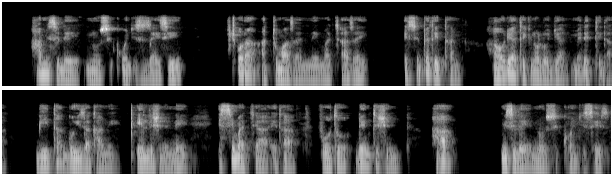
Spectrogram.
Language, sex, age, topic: Gamo, male, 25-35, agriculture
